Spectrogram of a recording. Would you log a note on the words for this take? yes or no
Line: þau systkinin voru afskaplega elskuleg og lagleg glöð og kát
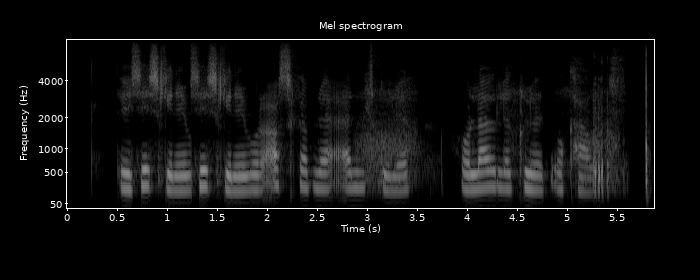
yes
